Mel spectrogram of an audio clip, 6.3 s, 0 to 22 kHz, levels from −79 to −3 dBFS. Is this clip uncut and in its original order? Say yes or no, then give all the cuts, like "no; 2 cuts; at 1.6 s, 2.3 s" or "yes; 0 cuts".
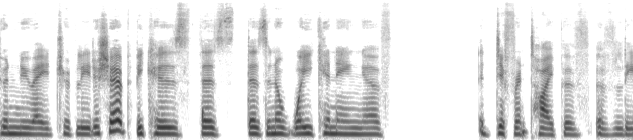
no; 1 cut; at 1.3 s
